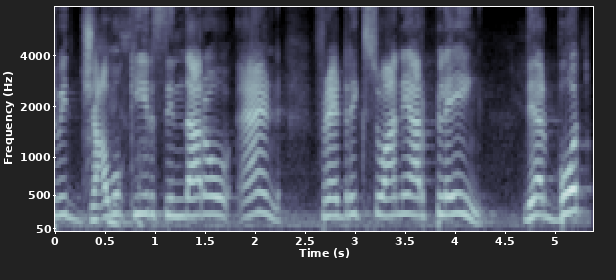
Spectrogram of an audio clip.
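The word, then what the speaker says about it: Svane: How do we pronounce his surname, by the way? Frederick Swane, everybody Swane.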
